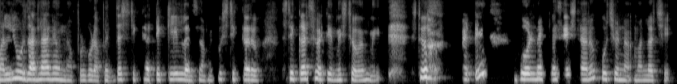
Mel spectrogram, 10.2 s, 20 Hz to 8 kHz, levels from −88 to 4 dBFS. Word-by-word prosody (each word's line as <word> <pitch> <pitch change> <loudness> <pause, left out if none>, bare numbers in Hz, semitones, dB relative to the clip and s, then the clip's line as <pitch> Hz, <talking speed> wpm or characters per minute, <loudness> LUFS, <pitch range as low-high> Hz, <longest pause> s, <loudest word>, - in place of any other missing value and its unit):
మళ్ళీ 195 +4 +2
ఊరు 220 -3 +3
దానిలానే 205 +1 +5
ఉన్నప్పుడు 170 0 -7
కూడా 170 -2 -2
పెద్ద 165 +1 -7
స్టిక్కర్ 195 -1 -4
టిక్లీలు 200 +1 0
తెలుసా 175 0 -2
మీకు? 175 +5 -13
స్టిక్కర్ 190 -3 +1 0.5
స్టిక్కర్స్ 215 0 +2
పెట్టింది. 200 -3 -1
స్టోన్‌ది. 170 0 -2 0.6
స్టోన్‌ది 280 +1 +6 0.4
పెట్టి 205 - 0 0.6
గోల్డ్ 205 -1 +7
నెక్లెస్ 200 0 -3
ఏశ్నరు. 195 +3 -1
కూర్చున్నా 210 -5 -1
మళ్లొచ్చి. 170 0 -4
195 Hz, 125 wpm, -22 LUFS, 175-205 Hz, 0.6 s, గోల్డ్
